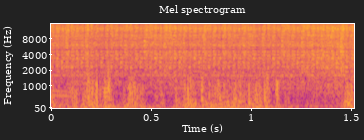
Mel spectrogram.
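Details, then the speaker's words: 1986 Volkswagen Cabriolet project car idling in neutral on a very windy day, waiting for the cooling fan to kick in: low steady idle, no knocks or misses; normal idle. "yep see still runs okay so this might take a minute or so for the for the fan to kick in"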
